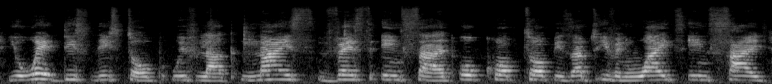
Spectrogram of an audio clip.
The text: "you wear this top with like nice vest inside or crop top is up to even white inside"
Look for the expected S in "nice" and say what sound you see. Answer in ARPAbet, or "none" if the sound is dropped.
S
